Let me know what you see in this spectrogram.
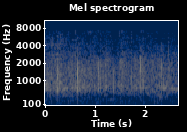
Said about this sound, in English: Oh, come on, clap anyhow. Praise God.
